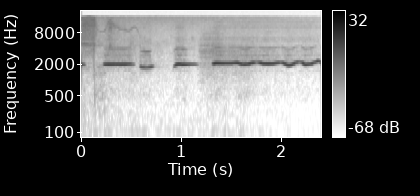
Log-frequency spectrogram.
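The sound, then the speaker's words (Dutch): A clear whistled folk melody: a few held notes separated by brief pauses, ending on a long note with a wavering vibrato. The whistling is alone, with no talking. “Het nummer dat hij altijd en overal zong. Nou, de Wildrover.”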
